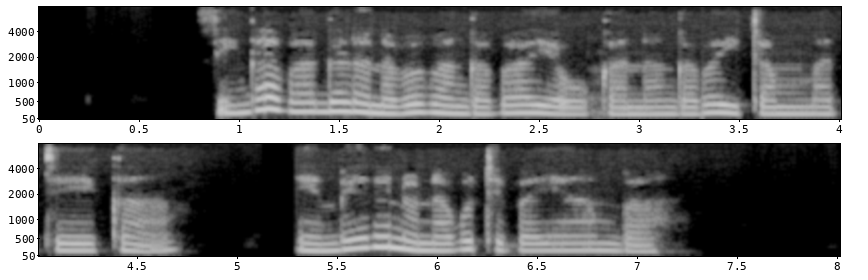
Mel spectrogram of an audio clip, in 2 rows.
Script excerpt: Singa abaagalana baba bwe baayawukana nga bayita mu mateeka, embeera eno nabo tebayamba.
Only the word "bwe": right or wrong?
wrong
